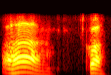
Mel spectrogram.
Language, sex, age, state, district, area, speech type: Assamese, male, 30-45, Assam, Charaideo, urban, conversation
